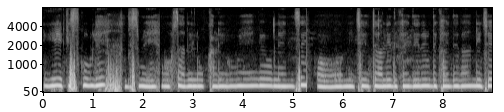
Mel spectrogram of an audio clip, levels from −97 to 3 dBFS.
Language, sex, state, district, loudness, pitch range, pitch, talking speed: Hindi, male, Uttar Pradesh, Budaun, -20 LUFS, 220-230 Hz, 225 Hz, 175 wpm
